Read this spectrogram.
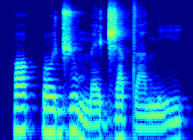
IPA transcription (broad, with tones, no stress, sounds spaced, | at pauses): ɔ˦ k͡p o˦ d͡ʒ u˦˨ m ɛ˨ d͡ʒ a˧ t a˨ n i˨˦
